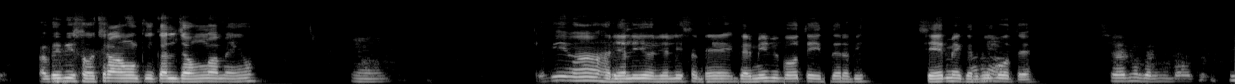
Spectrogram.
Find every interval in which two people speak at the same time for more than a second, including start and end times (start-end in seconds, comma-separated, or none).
none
